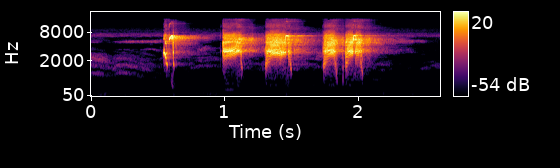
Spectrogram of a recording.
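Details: Black francolin calling: a short sharp opening note, then two pairs of loud scratchy, creaking syllables, harsh and rhythmic, in a quiet setting.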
